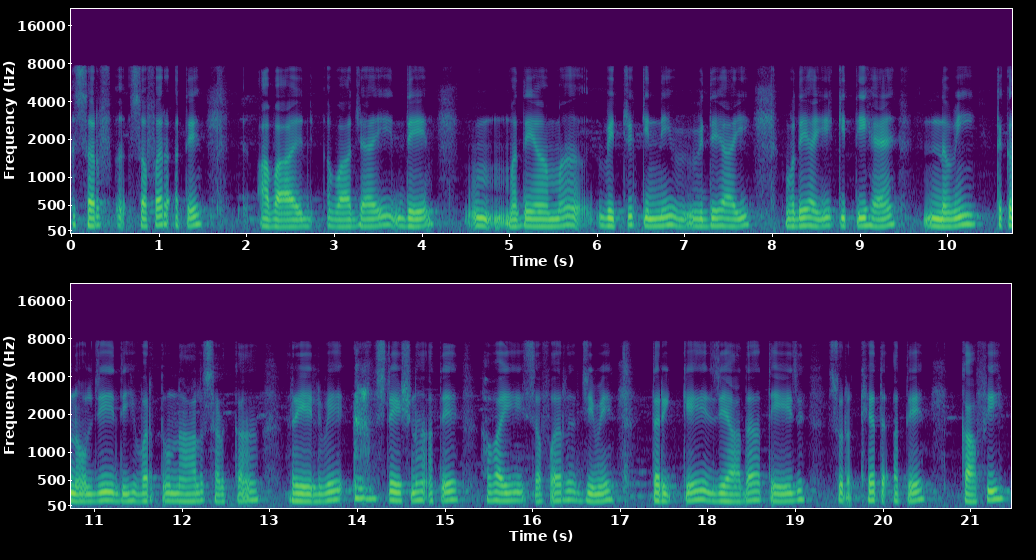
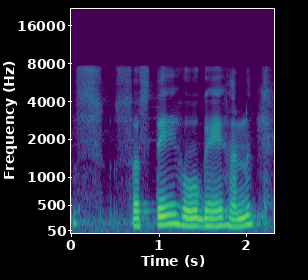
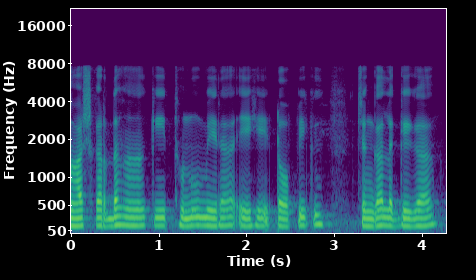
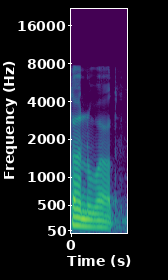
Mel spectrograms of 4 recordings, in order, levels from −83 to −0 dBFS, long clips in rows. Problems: none marked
